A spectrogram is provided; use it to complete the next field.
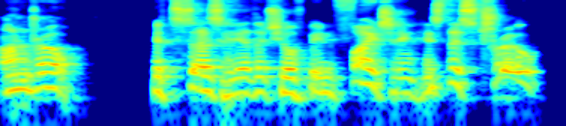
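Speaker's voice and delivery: put-on harsh, stern Belfast accent. Retelling his father glaring at him over a letter from school, harsh Belfast accent. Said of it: "he said in his harsh Belfast accent".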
